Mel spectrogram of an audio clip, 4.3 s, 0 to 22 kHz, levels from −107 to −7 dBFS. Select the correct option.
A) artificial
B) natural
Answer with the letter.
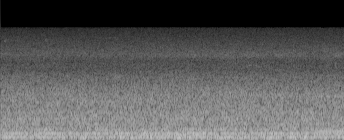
B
